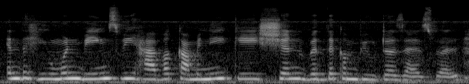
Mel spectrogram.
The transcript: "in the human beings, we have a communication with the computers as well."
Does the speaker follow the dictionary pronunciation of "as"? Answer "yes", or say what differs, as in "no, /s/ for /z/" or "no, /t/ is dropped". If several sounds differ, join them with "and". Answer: yes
